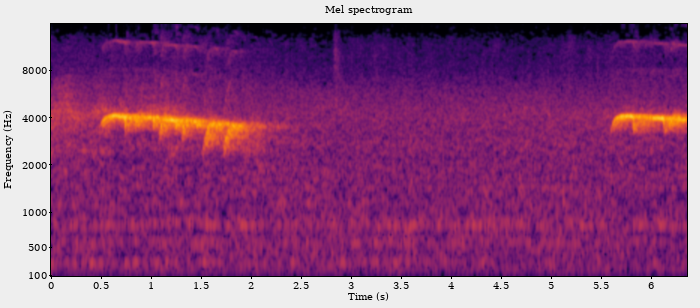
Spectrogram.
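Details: Valley song of a Blue-and-white flycatcher, 2023: a warbled, whistled phrase of roughly one and a half seconds, followed by a long pause before another phrase starts.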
